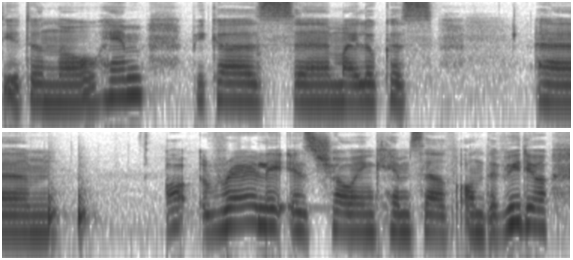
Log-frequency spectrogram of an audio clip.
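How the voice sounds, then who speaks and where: There is noticeable background noise as a woman talks at a moderate pace. She has a medium pitch and a non-native accent. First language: not English. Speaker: watercolor art teacher. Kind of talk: tutorial; casual chat. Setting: home studio. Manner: halting.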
